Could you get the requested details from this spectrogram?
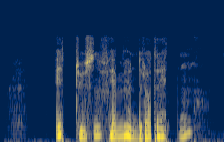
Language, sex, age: Norwegian, female, 52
